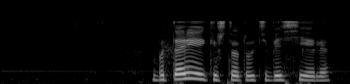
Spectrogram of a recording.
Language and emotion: Russian, neutral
